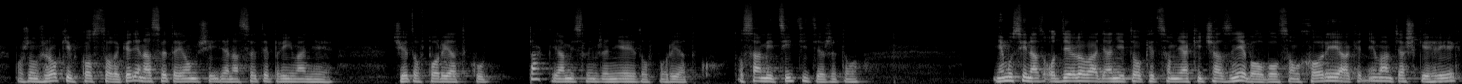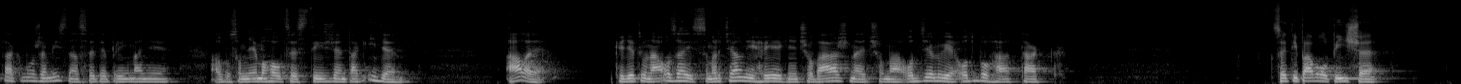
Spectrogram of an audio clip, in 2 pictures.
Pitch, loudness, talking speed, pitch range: 135 Hz, -29 LUFS, 170 wpm, 125-145 Hz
